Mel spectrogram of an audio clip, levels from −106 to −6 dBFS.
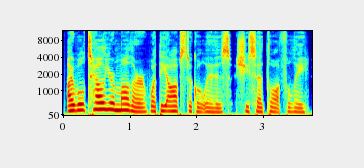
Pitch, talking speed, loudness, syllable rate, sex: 195 Hz, 190 wpm, -17 LUFS, 4.8 syllables/s, female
